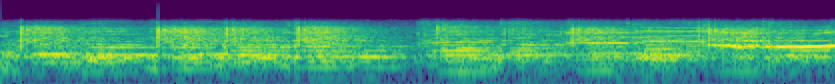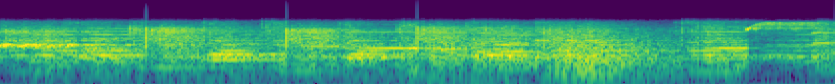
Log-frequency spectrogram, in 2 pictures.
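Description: A live folk band playing a fast Slovak (Šariš) dance tune with an even, driving beat, with the dancers' feet tapping and stamping in time. A rising whistle starts near the end.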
